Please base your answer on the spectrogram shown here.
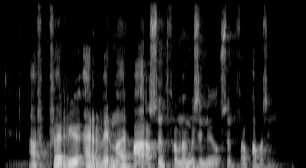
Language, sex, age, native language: Icelandic, male, 30-39, Icelandic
